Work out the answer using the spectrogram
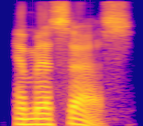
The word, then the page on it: MSS: American English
